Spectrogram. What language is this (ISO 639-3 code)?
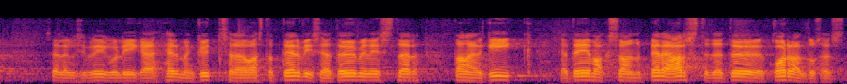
est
